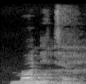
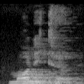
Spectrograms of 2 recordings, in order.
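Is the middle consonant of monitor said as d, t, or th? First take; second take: th; th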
